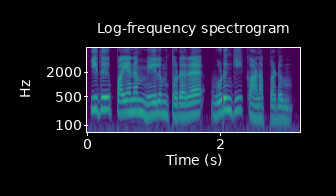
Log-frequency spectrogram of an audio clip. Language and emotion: Tamil, neutral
